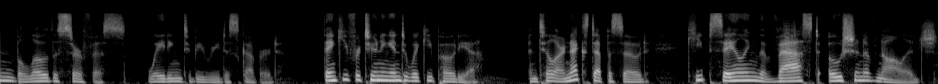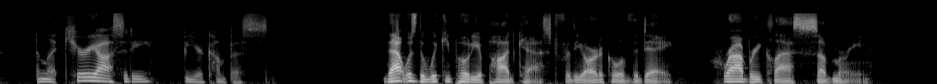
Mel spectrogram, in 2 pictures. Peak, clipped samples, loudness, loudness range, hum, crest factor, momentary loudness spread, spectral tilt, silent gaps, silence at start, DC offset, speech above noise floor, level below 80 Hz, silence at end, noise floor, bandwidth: -4 dBFS; under 0.1%; -25 LUFS; 6 LU; none; 22 dB; 18 LU; -5 dB/octave; 12.15-13.20 s; 0 s; under 0.1%; over 65 dB; -50 dBFS; 0.7 s; under -90 dBFS; 11.5 kHz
